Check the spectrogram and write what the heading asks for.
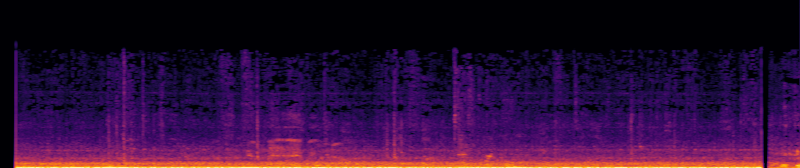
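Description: Steady deep rumble of road and engine noise inside a moving bus cabin. It cuts off abruptly near the end.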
